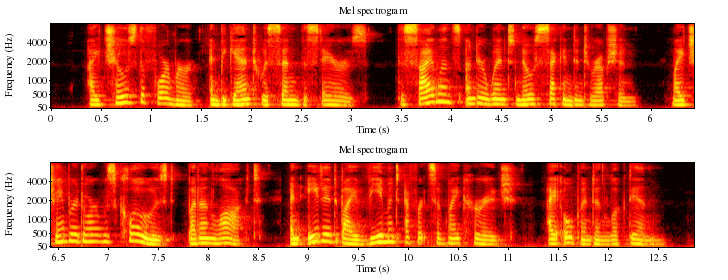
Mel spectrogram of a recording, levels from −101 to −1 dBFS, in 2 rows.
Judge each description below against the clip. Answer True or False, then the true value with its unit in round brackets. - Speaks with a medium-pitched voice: True (160 Hz)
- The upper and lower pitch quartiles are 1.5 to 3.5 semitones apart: False (4.2 semitones)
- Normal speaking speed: True (170 wpm)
